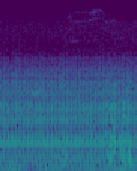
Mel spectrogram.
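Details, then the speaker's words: Electric guitar before shielding, through an overdrive pedal at maximum gain: a steady low buzz of mains hum with stacked even tones that stays put when the strings are touched. "ketika kita lepaskan Hai akan ada noise seperti ini ini adalah posisi clean tanpa ada efeknya"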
